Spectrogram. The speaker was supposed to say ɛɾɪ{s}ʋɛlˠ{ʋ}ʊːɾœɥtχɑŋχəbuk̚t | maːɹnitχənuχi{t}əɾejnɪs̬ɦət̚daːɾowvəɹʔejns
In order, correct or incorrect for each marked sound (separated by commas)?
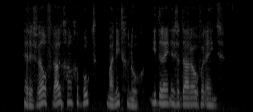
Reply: correct, incorrect, incorrect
